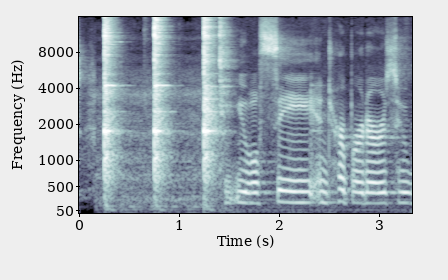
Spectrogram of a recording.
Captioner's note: mallet pounding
